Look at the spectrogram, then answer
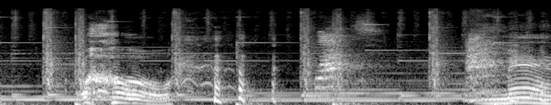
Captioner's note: laughs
